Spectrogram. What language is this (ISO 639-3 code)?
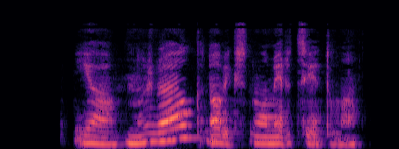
lav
